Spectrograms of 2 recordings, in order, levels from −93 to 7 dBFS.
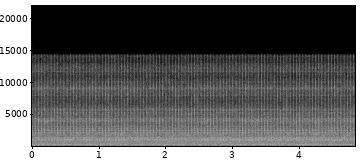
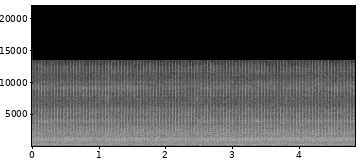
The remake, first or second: first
